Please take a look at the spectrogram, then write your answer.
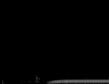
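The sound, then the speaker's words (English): A phone rings with a loud, steady low buzzing tone that starts abruptly after a quiet moment and holds unbroken to the end, with no talking. “You can mute the phone when it starts ringing, but you can't mute the vibration thing around your neck.”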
